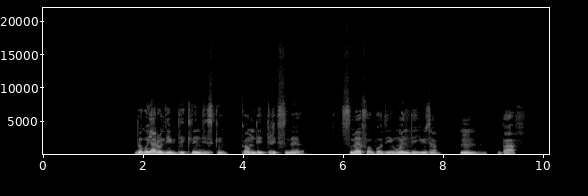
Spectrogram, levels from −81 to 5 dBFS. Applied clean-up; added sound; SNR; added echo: neural mask model Resemble Enhance denoiser.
